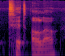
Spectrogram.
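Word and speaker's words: Titolo: at tit Olo and I know people tell me I'm saying that wrong but I'm saying it right according to It's pronounced I don't care I think it should be pronounced tit Olo uh it's pronounced tit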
